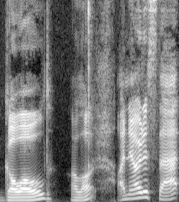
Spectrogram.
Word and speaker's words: Goa'uld: of those ladies were saying Goa'uld a lot. I noticed that. That was a little bit Neith annoying. was the worst Gold.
